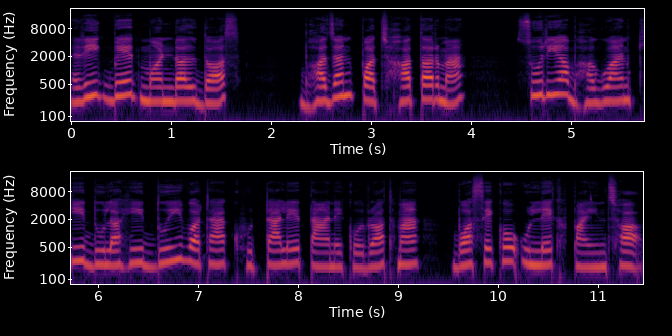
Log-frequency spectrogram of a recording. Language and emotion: Nepali, neutral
